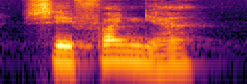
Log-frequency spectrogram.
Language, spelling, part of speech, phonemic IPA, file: Dutch, Sefanja, proper noun, /səˈfɑɲa/, Nl-Sefanja.ogg
- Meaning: Zephaniah (book of the Bible)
